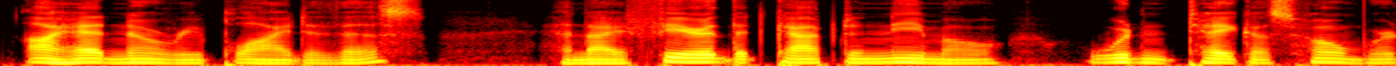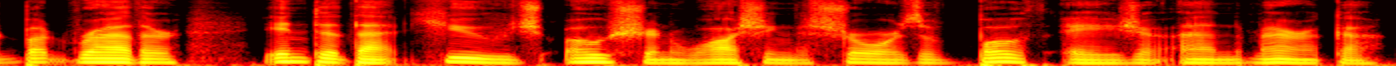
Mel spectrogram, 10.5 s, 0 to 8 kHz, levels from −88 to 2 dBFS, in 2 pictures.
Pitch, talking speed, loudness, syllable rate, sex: 110 Hz, 170 wpm, -22 LUFS, 5.0 syllables/s, male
